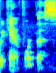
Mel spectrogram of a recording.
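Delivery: mock breathy, hushed, tearful crying near-whisper. Telling of learning the price was not cheap, re-enacting bawling. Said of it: "And I'm bawling".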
